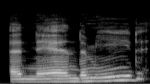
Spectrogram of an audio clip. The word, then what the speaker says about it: anandamide: So, ways to boost your anandamide.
